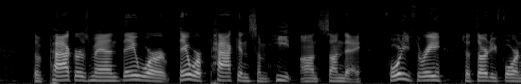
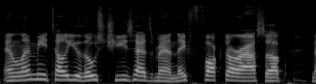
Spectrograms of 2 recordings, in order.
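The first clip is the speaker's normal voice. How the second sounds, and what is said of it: Weak put-on Minnesota accent. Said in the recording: “I don't think that was a good Minnesota accent”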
